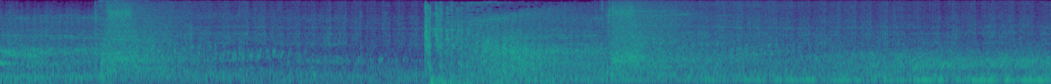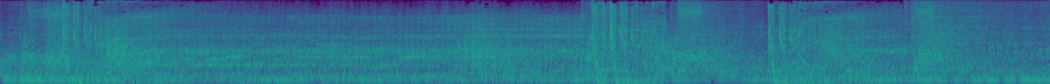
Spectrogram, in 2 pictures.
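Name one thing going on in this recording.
Sudden whooshes of a spacecraft boosting sweep past.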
